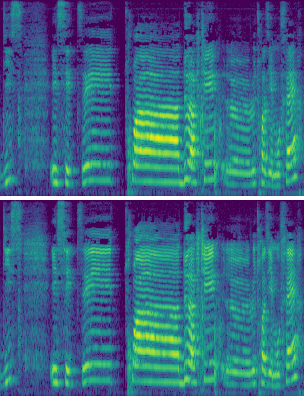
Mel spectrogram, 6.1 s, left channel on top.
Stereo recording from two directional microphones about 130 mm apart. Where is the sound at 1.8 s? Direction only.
30° right (ahead or behind).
